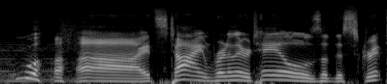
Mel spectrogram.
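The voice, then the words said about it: Spooky monster host voice. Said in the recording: “my monster voice”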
